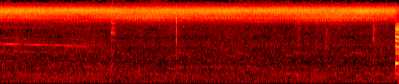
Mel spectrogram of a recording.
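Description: Steady, high-pitched insect chorus drone, unbroken throughout. A faint high tone falls slightly during the first couple of seconds.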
